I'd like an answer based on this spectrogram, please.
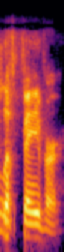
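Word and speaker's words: Lefèvre: Edwin Lefebvre is actually how it's pronounced. Is that the one with the charts annotated by William O'Neill? Yeah. I like Lefebvre better.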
